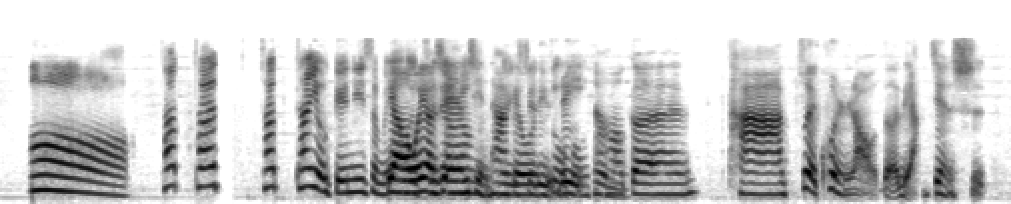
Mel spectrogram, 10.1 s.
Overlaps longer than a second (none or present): present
